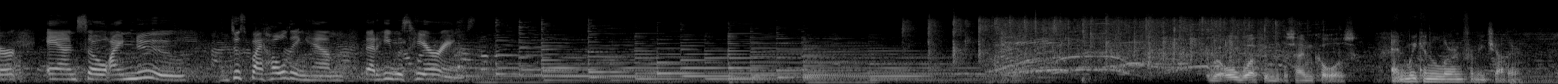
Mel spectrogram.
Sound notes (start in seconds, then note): 4.7 lively piano music; 9.4 cheers and applause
